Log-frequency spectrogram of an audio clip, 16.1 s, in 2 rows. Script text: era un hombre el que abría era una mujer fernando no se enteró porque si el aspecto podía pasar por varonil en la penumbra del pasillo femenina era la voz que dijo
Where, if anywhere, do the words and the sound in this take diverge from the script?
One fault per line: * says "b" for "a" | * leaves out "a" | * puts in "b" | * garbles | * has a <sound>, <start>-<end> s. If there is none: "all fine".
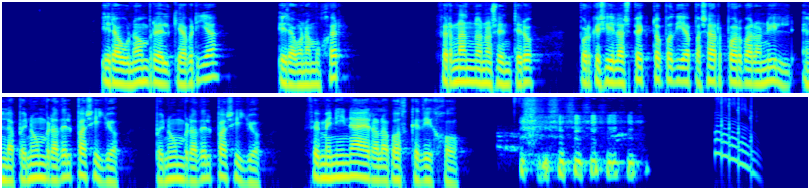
* puts in "penumbra del pasillo"
* has a laugh, 13.0-14.6 s
* has a chirp, 15.2-15.7 s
